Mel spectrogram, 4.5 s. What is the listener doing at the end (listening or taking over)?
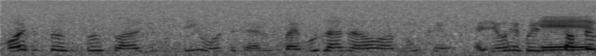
listening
